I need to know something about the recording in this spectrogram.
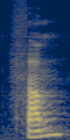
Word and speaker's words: thumb: So silent B in all cases. Debt. Oh, debt. Doubt. Doubt. Thumb.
